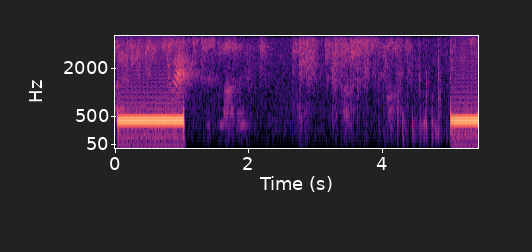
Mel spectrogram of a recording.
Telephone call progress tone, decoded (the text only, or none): ringback tone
